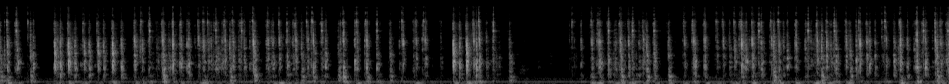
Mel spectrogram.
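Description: Fingertips with short painted nails type fast on a full-size mechanical keyboard with Razer green clicky switches and pink-blue PBT plastic keycaps, resting on a desk. A dense, rapid stream of sharp, bright clicks and clacks dies away instantly, with a brief pause just past the middle before the typing resumes. A faint steady low hum runs underneath throughout.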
